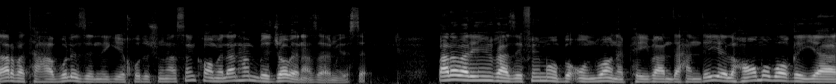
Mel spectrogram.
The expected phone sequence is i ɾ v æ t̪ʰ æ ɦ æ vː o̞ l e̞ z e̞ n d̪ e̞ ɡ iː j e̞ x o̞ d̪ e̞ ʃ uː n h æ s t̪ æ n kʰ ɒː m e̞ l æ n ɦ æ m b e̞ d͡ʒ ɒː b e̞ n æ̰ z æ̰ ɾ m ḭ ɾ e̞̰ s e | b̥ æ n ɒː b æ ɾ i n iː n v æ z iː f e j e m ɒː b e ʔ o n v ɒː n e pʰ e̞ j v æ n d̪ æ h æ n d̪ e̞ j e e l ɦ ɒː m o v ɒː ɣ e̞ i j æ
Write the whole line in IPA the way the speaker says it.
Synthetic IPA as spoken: æ ɾ v æ t̪ʰ æ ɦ æ vː o̞ l e̞ z e̞ n d̪ e̞ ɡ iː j e̞ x o̞ d̪ e̞ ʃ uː n h æ s t̪ æ n kʰ ɒː m e̞ l æ n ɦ æ m b e̞ d͡ʒ ɒː b e̞ n æ̰ z æ̰ ɾ m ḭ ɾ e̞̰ s e | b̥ æ n ɒː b æ ɾ i n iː n v æ z iː f e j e m ɒː b e ʔ o n v ɒː n e pʰ e̞ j v æ n d̪ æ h æ n d̪ e̞ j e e l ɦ ɒː m o v ɒː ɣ e̞ i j æ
